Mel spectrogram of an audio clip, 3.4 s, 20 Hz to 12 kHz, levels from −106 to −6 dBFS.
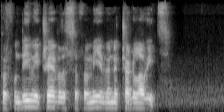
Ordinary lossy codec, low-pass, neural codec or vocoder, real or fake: Opus, 24 kbps; 10.8 kHz; none; real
